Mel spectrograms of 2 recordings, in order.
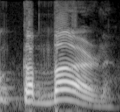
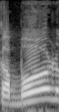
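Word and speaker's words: cupboard: उसकी हम लोग कबोर्ड बोलते हैं जिसे, वो एक्चुअली कबर्ड है। और उसकी स्पेलिंग देखिए, cup plus बोर्ड, but pronunciation is कबर्ड।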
